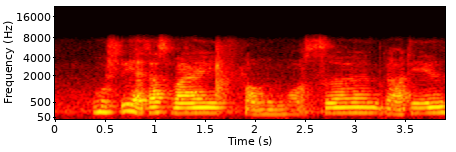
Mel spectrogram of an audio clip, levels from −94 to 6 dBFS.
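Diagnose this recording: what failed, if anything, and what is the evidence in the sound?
Nothing failed; the call-path speech shows no faults.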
